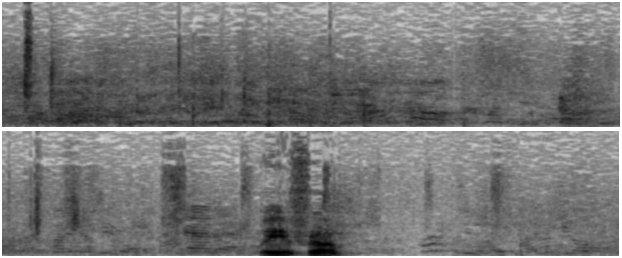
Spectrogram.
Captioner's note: none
